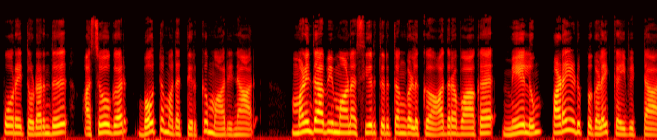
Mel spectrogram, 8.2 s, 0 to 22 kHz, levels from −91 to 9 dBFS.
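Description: Dull, gurgling speech runs the full length of the recording, with a granular roughness on the voice and nothing above 14.3 kHz. Upper detail seems to flicker in and out. That points to MP2 compression as the likely cause: MPEG Layer II divides the spectrum into 32 sub-bands and, when bits are scarce, drops the top bands entirely and quantises the rest coarsely. The plainly audible damage fits a low bitrate around 80 kbps.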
